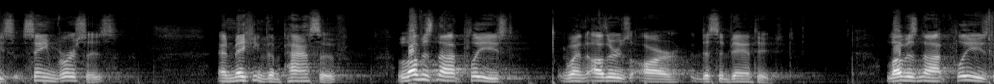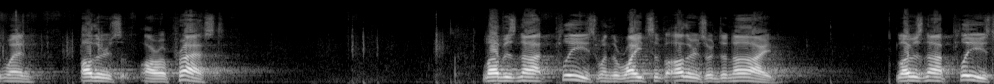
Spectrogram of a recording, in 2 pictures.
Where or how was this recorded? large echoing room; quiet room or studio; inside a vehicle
large echoing room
